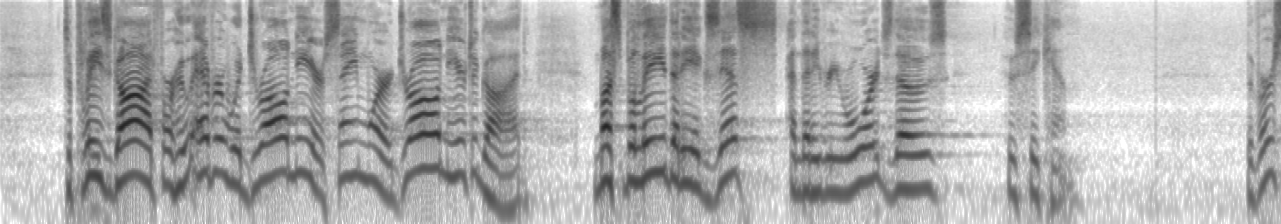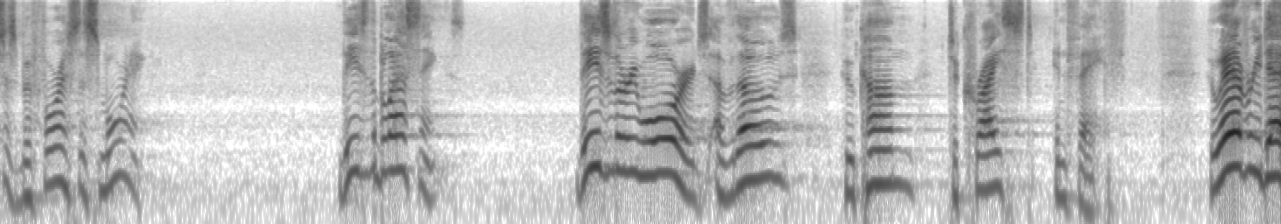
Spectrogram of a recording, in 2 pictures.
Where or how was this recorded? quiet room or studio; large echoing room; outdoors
large echoing room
